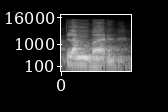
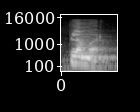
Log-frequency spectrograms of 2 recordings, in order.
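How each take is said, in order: First: The b sound is pronounced. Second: The b sound is silent. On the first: The speaker calls it wrong. "Not प्लम्बर" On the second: The speaker calls it right. "Correct pronunciation is प्लमर"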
